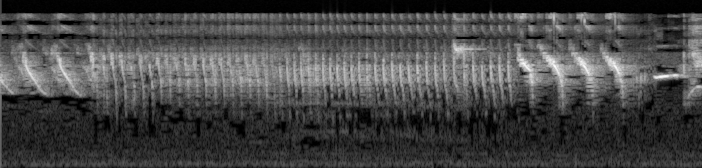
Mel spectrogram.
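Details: Canary in full song, suited for training other birds: a few downslurred whistles lead into a long, rapid rolling trill, then bright separate chips and a clear whistle.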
